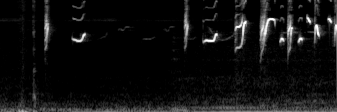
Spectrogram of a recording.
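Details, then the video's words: Kolibri wulung sunbird, a recording meant for tutoring songbirds: scattered high, thin chirps at first, then a quickening run of sharp, bright notes and short downslurred whistles near the end, over a faint low hum. "suara burung kolibri wulung"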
